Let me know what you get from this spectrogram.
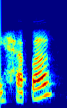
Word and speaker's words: HEPA: You can purchase a HEPA, which is spelled H-E-P-A, a HEPA air purifier.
